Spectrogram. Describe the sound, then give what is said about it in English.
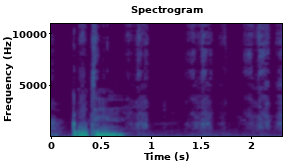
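Pen scratching across paper as a note is written down: a brief louder burst of strokes early on, then faint, irregular scribbling. “Let me write that down.”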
